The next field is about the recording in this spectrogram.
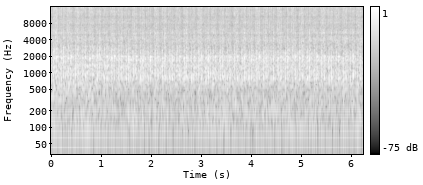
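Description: Steady idle with a sharp, regular tapping about three and a half times a second riding over the engine; knock of unknown origin.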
